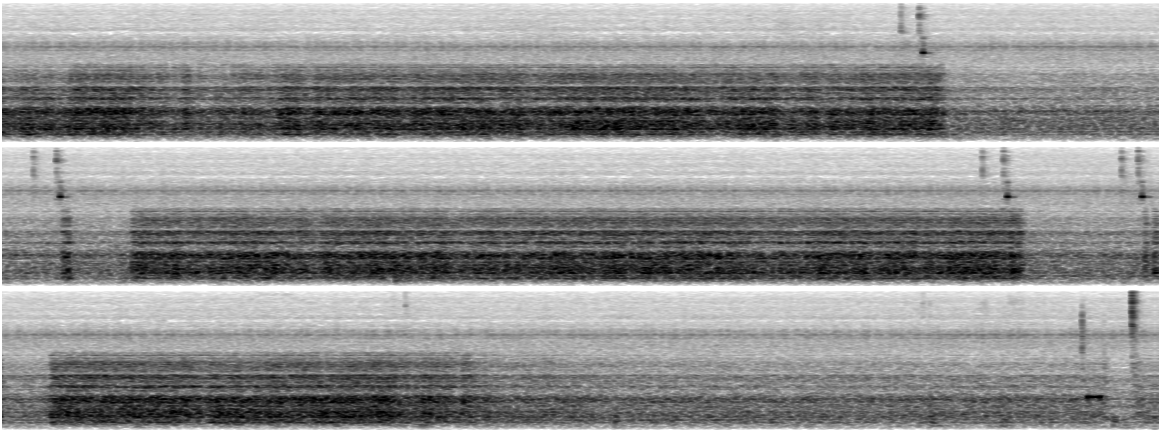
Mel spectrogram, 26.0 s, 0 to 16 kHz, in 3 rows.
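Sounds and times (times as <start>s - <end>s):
radio receiver hiss: 0.0s - 7.2s, 9.0s - 26.0s.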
